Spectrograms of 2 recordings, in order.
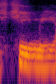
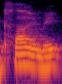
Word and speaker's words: Chimi: I've learned to pronounce it Chimi. I was always saying Climby, but it's Chimi.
